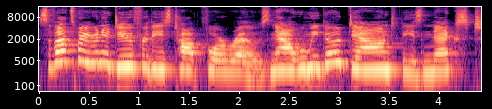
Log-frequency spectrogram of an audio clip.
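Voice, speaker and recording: A woman's raised, projected voice rings with a bright, sharp tone, high in pitch and lively in intonation. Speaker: teacher. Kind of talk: tutorial. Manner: animated.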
